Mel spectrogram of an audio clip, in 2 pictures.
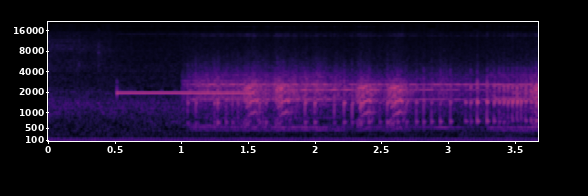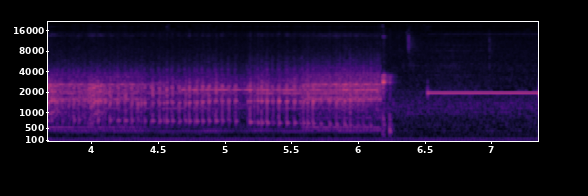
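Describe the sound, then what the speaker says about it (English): An electronic telephone ring with repeated warbling trill bursts plays for about five seconds in the horror video game Ju-On: The Grudge, loud and close over a low steady hum, bracketed by single steady beeps. "speaking of Ring, ringing phone here"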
